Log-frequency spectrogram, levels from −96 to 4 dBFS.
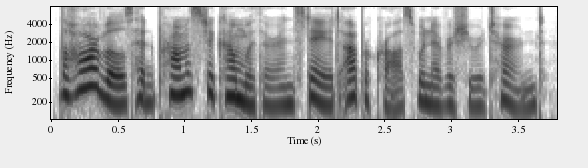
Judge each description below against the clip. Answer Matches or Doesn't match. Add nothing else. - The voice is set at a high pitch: Matches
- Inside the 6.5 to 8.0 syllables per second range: Matches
